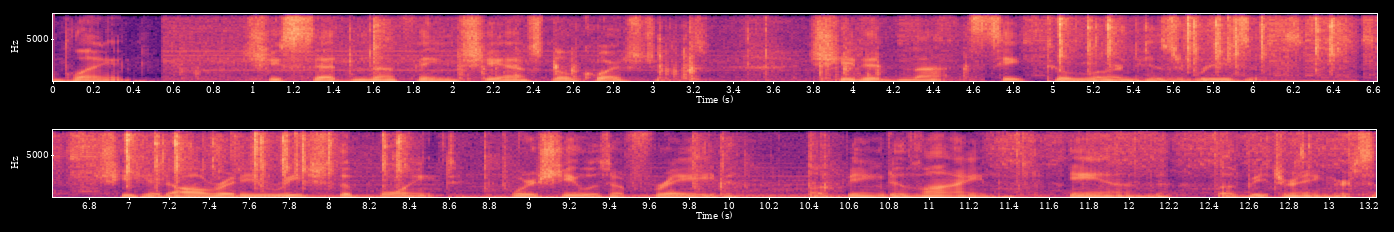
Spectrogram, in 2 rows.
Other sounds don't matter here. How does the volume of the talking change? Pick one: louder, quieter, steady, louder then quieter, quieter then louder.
steady.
